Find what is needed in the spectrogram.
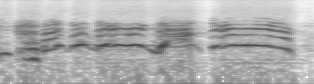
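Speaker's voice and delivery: high, slow, frantic call; retold scream. [name] calling for a doctor in front of the curtain, high and frantic. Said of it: "I'm screaming".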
